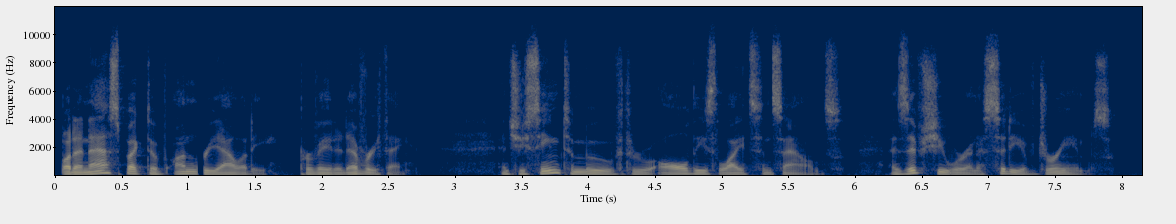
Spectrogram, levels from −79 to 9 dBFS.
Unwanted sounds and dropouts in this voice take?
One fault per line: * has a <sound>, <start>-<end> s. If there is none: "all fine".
* has a dropout, 1.1-1.1 s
